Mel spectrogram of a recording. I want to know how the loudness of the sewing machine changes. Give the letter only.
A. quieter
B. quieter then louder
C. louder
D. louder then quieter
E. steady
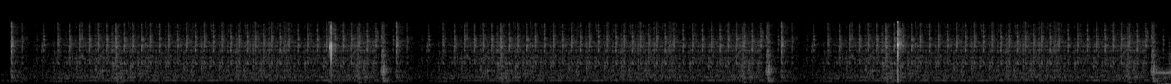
E.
